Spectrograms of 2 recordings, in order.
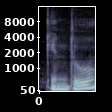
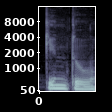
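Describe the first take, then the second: The two takes are said the same way.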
